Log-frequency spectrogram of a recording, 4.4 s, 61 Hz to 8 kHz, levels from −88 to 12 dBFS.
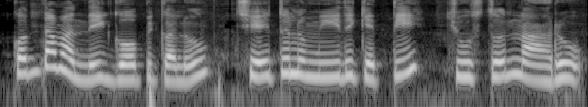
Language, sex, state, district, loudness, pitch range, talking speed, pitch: Telugu, female, Telangana, Hyderabad, -16 LUFS, 220-270 Hz, 70 wpm, 240 Hz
